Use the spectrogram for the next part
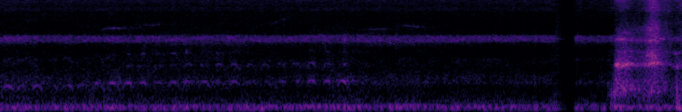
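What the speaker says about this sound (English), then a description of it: "sorry, that bird." An owl-like bird hoots and calls in a steady low, throaty pattern for several seconds, then a sharper, brighter burst of sound follows after a brief dropout.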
